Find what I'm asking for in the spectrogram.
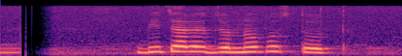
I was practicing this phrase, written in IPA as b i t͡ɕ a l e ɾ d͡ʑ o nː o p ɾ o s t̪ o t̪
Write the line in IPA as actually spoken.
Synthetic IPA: b i t͡ɕ a ɾ e ɾ d͡ʑ o nː o p ɾ o s t̪ u t̪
